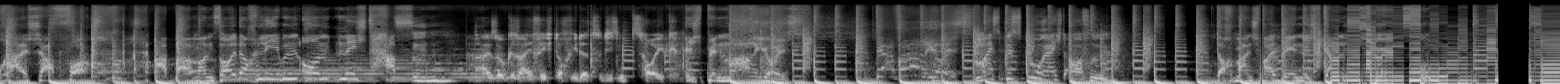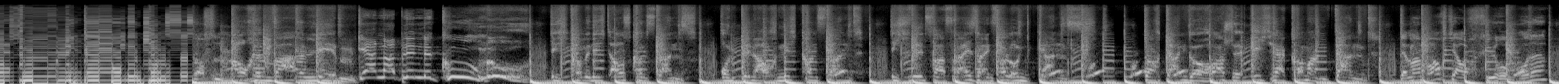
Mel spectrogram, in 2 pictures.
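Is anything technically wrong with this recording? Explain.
Yes, there are two kinds of fault. The first is a Bluetooth dropout, at 12.61 to 12.65 s and again at 14.98 to 15.32 s. Packets likely arrived at the headphones too late and were discarded, so the output cuts to silence for about 21 ms and then about 320 ms. The sound picks up further along, as if it had kept playing.

The second is robotic sound from repeated short buffers, from 13.31 to 17.53 s. Fresh audio is likely arriving too rarely, so playback loops a tiny slice of about 5.3 ms throughout this stretch. That imposes a fixed 188 Hz buzz, giving a rigid metallic tone that only loosely tracks the underlying sound.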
